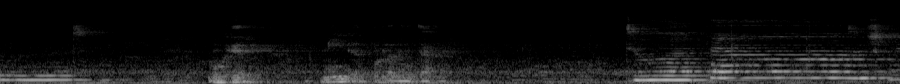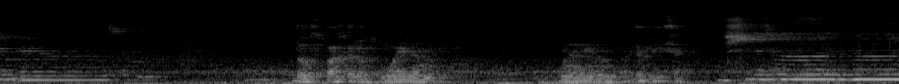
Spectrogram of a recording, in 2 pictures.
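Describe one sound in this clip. A man plays a keyboard.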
